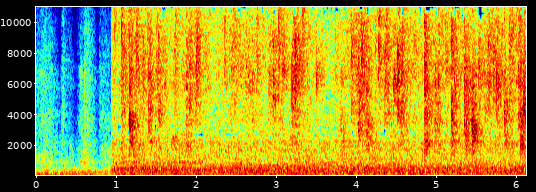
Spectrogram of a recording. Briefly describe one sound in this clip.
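Water sprays and patters onto plastic.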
